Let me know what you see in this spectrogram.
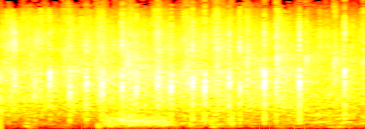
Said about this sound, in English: And I'd just like to hand you over to the fabulous Noel Thompson from BBC TV. Big round of applause for Noel, please, who'll introduce our speakers.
